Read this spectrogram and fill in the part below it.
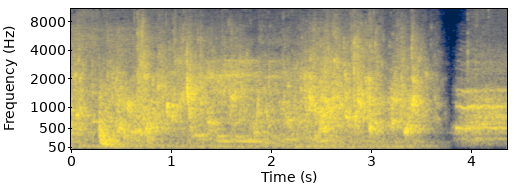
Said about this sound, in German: Wenn die selbsternannte Heilerin und Sektengründerin in der Badewanne heiliges Wasser anrührte, war das natürlich ein Quotenhit.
